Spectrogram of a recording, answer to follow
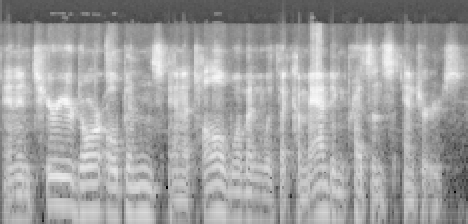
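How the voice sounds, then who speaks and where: Bright, husky male radio play narrator. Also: fairly low pitch, normal speed, low-quality recording. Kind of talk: scripted narration of stage action.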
